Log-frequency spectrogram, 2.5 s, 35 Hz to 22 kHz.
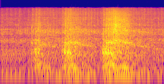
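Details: Honda C90 small single with newly fitted aftermarket 19mm racing carburettor, throttle cable shortened for free play: ticks over evenly and quietly, short throttle blips settle back cleanly; healthy idle.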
